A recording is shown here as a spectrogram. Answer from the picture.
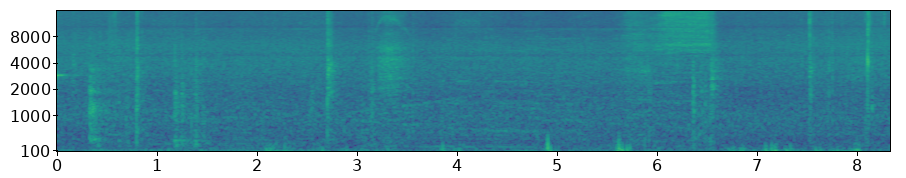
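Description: Power tailgate of a Honda Odyssey minivan opening: its motor runs steadily as the hatch lifts, with scattered light knocks and clicks.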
